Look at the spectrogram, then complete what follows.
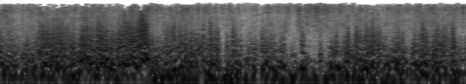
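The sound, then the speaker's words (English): Strong wind buffets a microphone on a beach, a loud, steady low roar with gusty rumbling throughout and faint surf-like wash beneath, no voices present. “So we're down on the beach. It's pretty windy down here.”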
